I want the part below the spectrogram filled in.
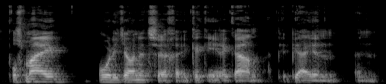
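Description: A man co-hosting a casual podcast, announcing segments with hesitant pauses and fillers. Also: sits low, pushed and bright. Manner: hesitant, many filler pauses while moderating. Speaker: podcast co-host leading segments.

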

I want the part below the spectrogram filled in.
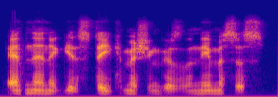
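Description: A man's voice: deep voice, monotone, rapid-fire, bright, forceful tone, no echo. A man chatting casually as a panellist, on a noisy recording with clicks. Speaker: podcast panellist. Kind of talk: casual chat. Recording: clearly noisy line with clicks.

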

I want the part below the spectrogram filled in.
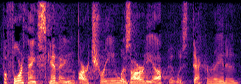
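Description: A man's voice: high voice, expressive, moderate pace, a bit bright, slightly rough. A male pastor giving a conversational, reflective sermon, asking his congregation rhetorical questions.

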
